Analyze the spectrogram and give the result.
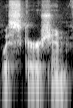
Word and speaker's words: Wiskirchen: And I'm Jake Wisk everywhere, J-A-K-E-W-I-S-K. And the last name is pronounced Wiskirchen, for those of you who are curious.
